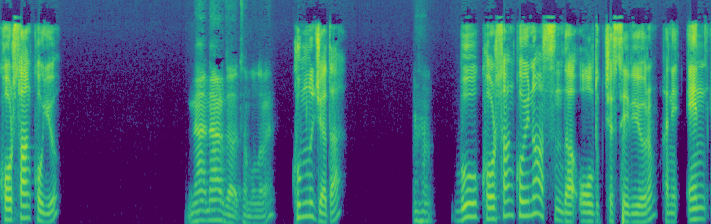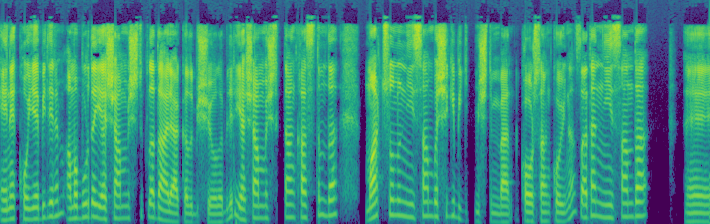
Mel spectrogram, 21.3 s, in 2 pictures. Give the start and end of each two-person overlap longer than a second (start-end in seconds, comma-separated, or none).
none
